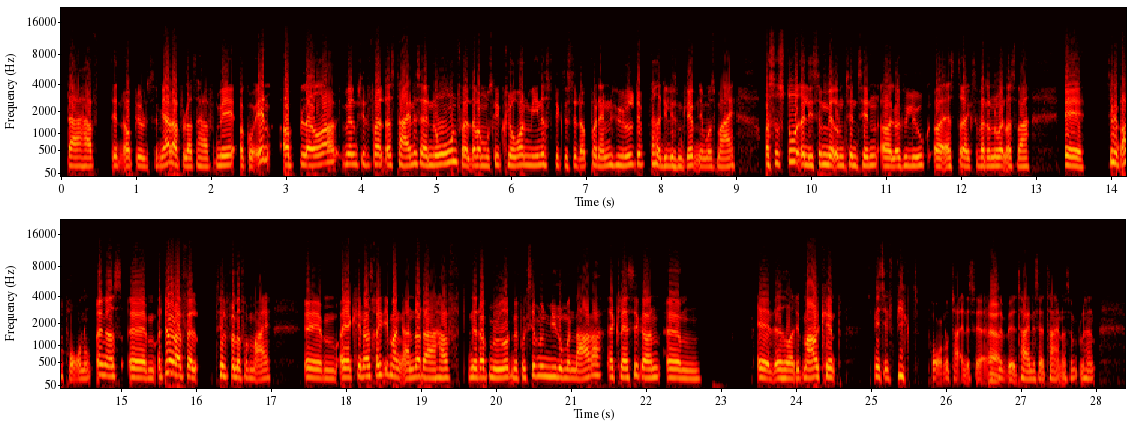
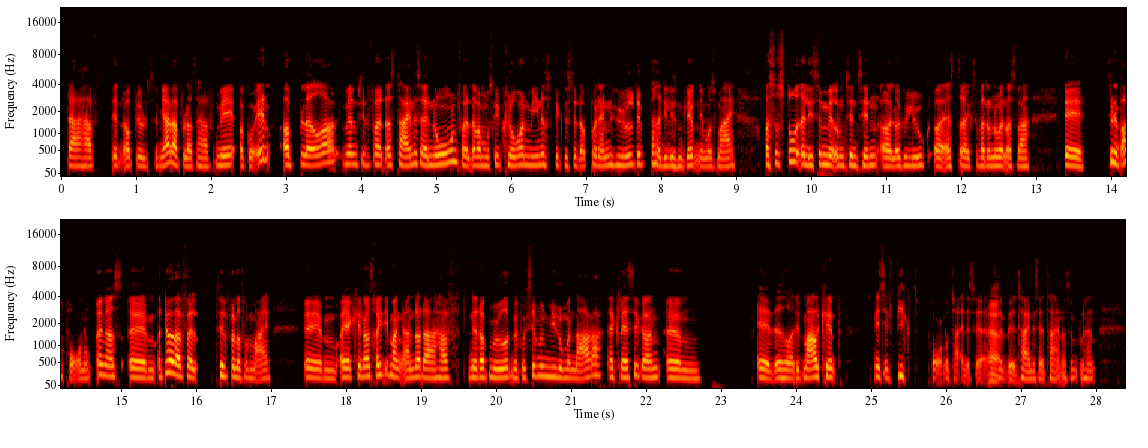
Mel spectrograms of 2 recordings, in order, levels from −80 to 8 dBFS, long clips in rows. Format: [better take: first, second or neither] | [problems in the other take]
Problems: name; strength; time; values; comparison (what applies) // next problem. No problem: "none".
second | distortion; slight; 5% of the sound clipped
